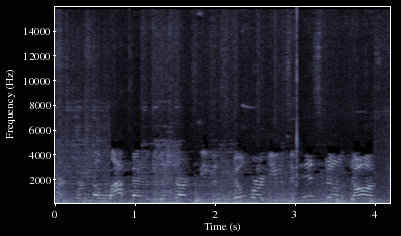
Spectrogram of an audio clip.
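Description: A person talking over the low, steady rumble of a moving tour tram.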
